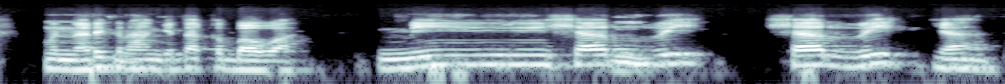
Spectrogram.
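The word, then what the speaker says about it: شَرِّ: Min syarri ya. Syarri. Huruf ro yang berharokat kasroh dibaca tipis ya. Tarkik ya. Syarri bukan syarri tapi min syarri.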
